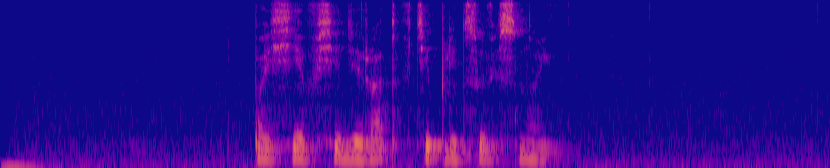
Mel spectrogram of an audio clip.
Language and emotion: Russian, neutral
